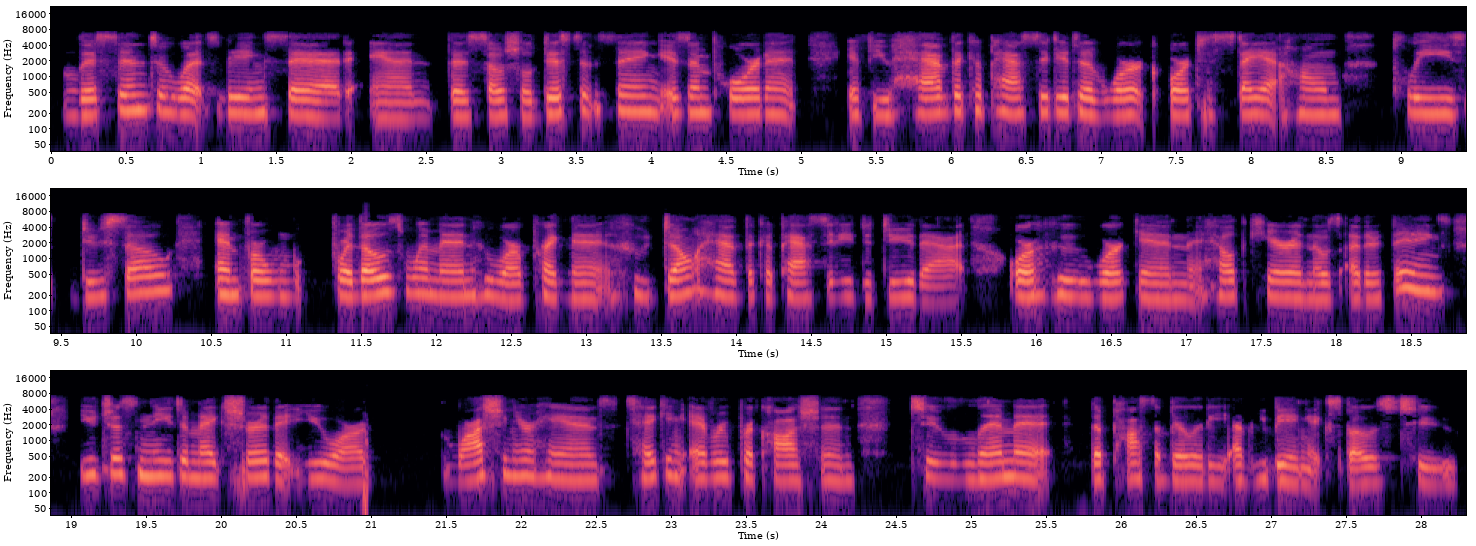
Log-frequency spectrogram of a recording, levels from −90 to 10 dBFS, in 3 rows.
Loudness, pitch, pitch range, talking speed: -21 LUFS, 190 Hz, 175-200 Hz, 160 wpm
